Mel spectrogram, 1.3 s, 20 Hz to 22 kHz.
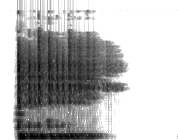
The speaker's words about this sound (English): Roll me 3d6. Okay, I wanted to use my animal dice. Okay, go for it. Animal d6.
